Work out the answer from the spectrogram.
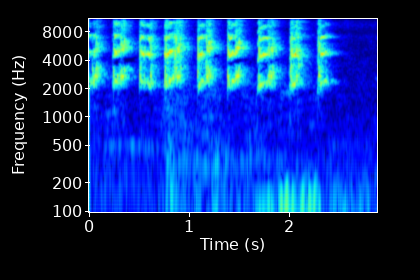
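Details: Morning chirping from green and blue masked lovebirds: nine loud, harsh, buzzy high chirps repeated evenly about four times a second, then stopping, with quiet background.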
